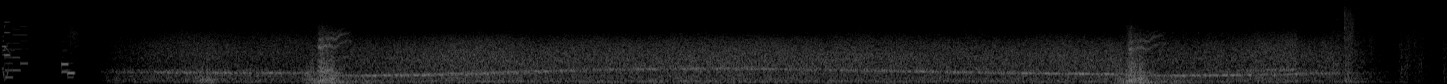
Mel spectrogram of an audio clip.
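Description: Wind rushes steadily past during a long glide.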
